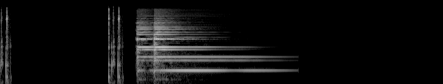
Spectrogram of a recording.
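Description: Subscribe-button sound effect: a short click, then a quick double click about a second in, followed by a bright bell ding that rings out and fades over about a second and a half.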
